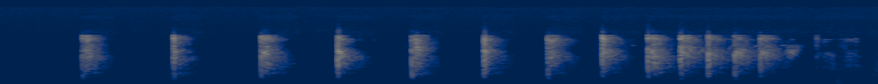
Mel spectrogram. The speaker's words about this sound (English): Well, you have to deal with that clap, don't you? It's not me that's editing it.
